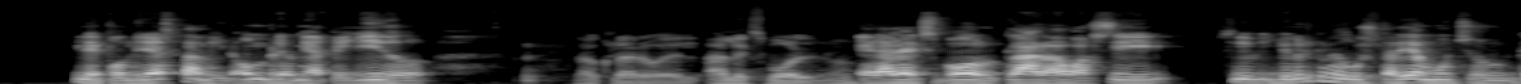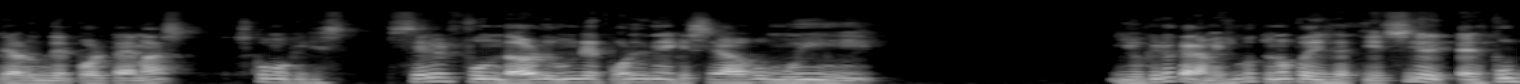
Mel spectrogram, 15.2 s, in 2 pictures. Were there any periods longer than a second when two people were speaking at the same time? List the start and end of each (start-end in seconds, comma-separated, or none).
none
